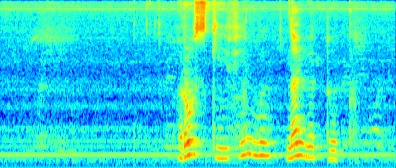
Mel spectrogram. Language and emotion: Russian, neutral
